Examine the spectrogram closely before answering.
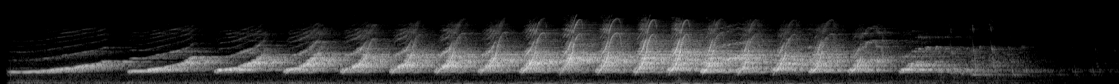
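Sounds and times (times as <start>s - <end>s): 
jungle call: 1.6s - 10.1s.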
